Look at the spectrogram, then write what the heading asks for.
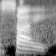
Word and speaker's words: psi: इस सिंबल का नाम है साई, इसको हम साई फंक्शन कहते हैं और इसकी स्पेलिंग है PSI, ठीक है।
